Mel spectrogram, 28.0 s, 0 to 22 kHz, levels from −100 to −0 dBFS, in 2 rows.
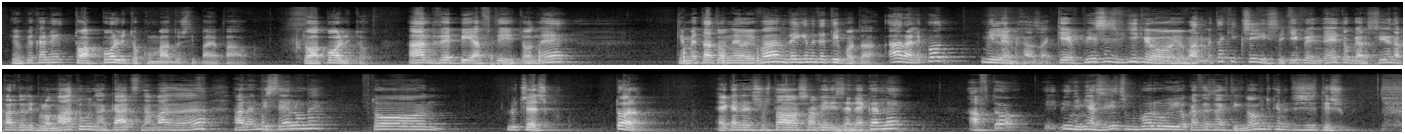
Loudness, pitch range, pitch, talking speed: -20 LUFS, 130-185 Hz, 155 Hz, 170 wpm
